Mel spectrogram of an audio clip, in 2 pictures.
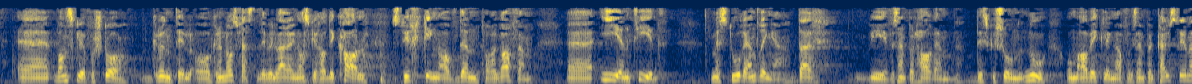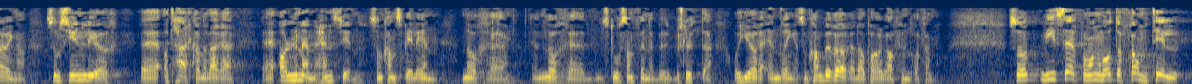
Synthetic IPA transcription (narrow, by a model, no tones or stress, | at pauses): ʋɑnskəlɪɔfɔʂʈoː | ɡɾʉnn̩t̪ʰɪlɔɡɾʉnɔːsfɛst̪əd̪ɛʋɪlʋæːɾəɛɪnɡɑnskəɾɑd̪ɪkʰɑːlst̪ʏɾkɪŋɑʋd̪ɛnpʰɑɾɑɡɾɑːfən | ɪɛnt̪ʰiːd̪ | mɛst̪uːɾəɛnd̪ɾɪŋəɾd̪æɾ | ʋɪfɔɾɛksɛmpəlɦɑɾɛɪnd̪ɪskʉʂuːnːuːɔmɑːʋɪklɪŋɑʋfɔɾɛksɛmpəlpʰɛlsd̪yːnæːɾɪŋə | sɔmsyːnəlɪjøːɾ | ɑt̪ɦæːʁkʰɑnd̪ɛʋæːɾə | ʔɑlmɛnəɦɛnsyːnsɔmkʰɑnspɪlːəɪnː | ɔʁ | nɔʁst̪uːɾsɑmfʉnːəəbəʂɭʉt̪ːəɾ | ɔjøːɾəʔɛnd̪ɾɪŋəsɔmkʰɑnbəʁøːɾəd̪ɑpʰɑɾɑɡɾɑːfhʉnd̪ʁəɔfɛm | sɔʋɪseːʁpʰɔmɑŋːəmoːt̪əɾfɾɑmːt̪ʰɪl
